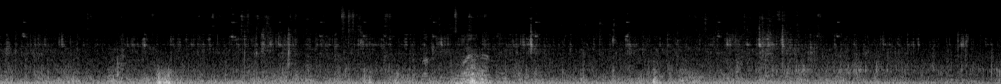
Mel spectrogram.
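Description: A Jeep driving slowly over a rutted dirt track: steady low engine and running-gear noise, with a couple of louder bumps or knocks, one under two seconds in and one about five seconds in.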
